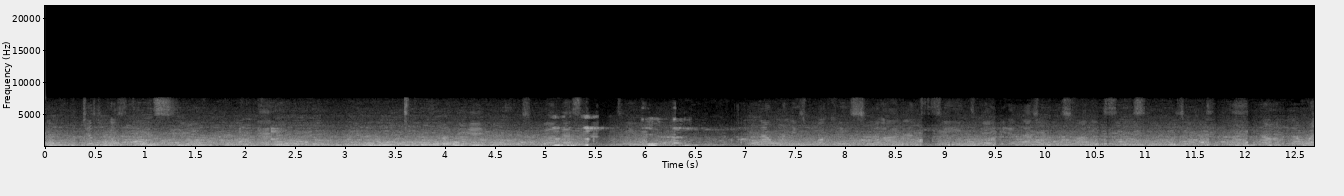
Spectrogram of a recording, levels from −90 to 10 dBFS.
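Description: From 0 to 6.47 s, and again from 6.77 s to the end, an echo leak trails the speech. A copy arrives 316 ms late, first a little louder than the speech and later about as loud. This is likely an echo canceller failing to remove loudspeaker pickup. The fixed lag and matching wording set it apart from room reverberation.

Speech suppressed in double talk, likely from the canceller turning down its own talker along with the echo, shows as near-silent holes at 5.45–5.67 s and 6.47–7.01 s. Shallower dips of roughly 10 dB follow at 8.83–8.87 s and 9.53–9.68 s. These are gaps, not repeats.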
